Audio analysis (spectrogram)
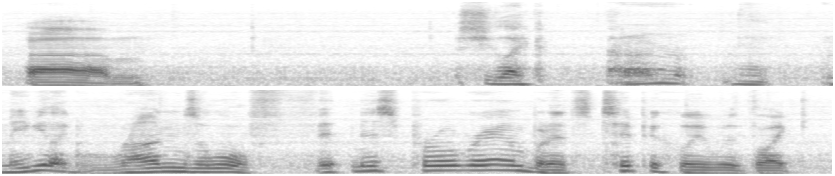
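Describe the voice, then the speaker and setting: Indoors, a vlogger chats casually, telling loose, laid-back stories full of filler words. His voice is fairly low and dark, and there's a little hiss or hum on the recording.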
